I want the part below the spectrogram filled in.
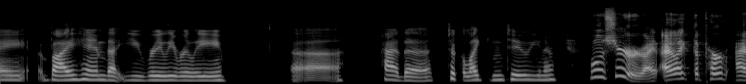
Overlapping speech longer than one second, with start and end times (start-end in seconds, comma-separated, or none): none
